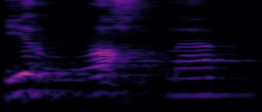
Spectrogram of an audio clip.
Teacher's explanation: Huruf ra, huruf tikrar, dia ada bergetar. Hirrahma, jaga getaran tu bukan sampai 4, 5, 6 kali.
